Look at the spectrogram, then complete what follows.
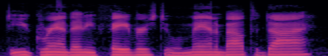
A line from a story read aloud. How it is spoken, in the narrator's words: said in a low voice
